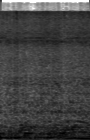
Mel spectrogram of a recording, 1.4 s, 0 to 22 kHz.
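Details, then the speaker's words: 1991 BMW E30 318i, 1.8 L inline-four drift car, which stalled after starting following a cold air intake install: after cleaning the MAF and idle control valve it starts nicely, deep even idle with a steady beat, no stumbling or hunting. "I'll go ahead and start mine for you guys so you can see how it starts up nicely all right as you guys can see it's idling pretty nice now"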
